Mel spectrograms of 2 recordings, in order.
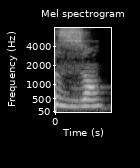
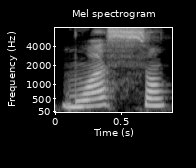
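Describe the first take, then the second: First: "moisson" with a buzzing Z in place of S; single-S pronunciation. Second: "Moisson" with a hissing S in the middle; double-S pronunciation. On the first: Teacher shows pupils the word with one S, "moisson" pronounced with Z. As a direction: say "moisson" as mwa-ZON, voiced Z. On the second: Teacher gives pupils the correct reading, "Moisson" pronounced with S. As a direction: say "Moisson" as mwa-SON, unvoiced S. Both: Shown as a demonstration. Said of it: "كان درنا غير وحدة غنقراوها".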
